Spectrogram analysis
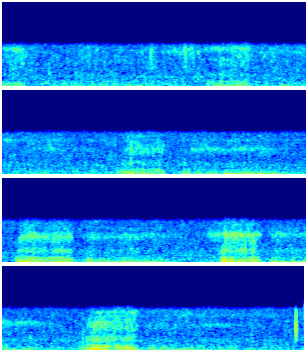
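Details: Sleeping American Staffordshire terrier: deep, rumbling snores in repeated breath cycles about every two and a half seconds, low room noise; snoring.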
